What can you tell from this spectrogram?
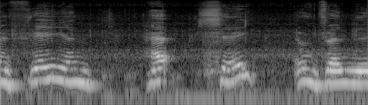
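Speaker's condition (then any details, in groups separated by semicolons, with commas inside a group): Cerebral palsy; spastic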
